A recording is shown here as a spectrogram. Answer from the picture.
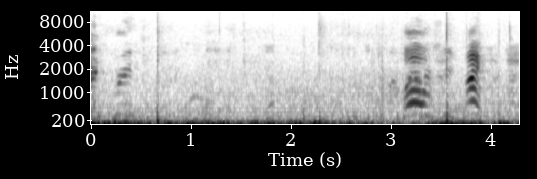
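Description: Heavy wind rumble on the microphone, with a few sharp thuds of a football being kicked and players shouting across the pitch about three seconds in.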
